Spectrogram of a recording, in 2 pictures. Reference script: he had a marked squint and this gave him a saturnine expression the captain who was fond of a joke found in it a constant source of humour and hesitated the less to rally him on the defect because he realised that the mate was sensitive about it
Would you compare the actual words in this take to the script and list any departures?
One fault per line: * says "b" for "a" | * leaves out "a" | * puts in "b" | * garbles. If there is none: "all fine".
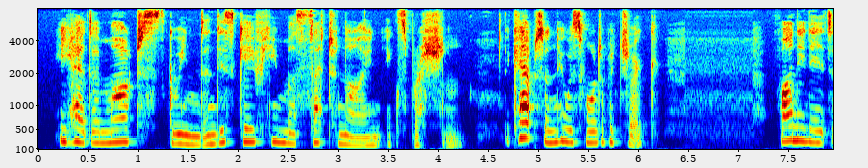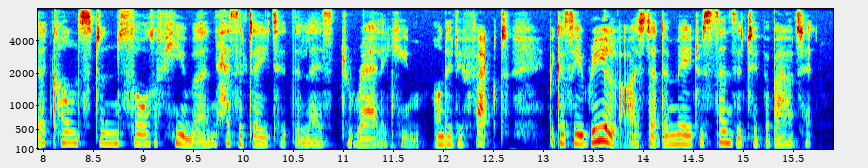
all fine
